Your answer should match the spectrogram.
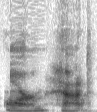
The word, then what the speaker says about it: RmHAT: how to troubleshoot it arm hat or rm hat pronounced arm hat is remote hearing assistive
